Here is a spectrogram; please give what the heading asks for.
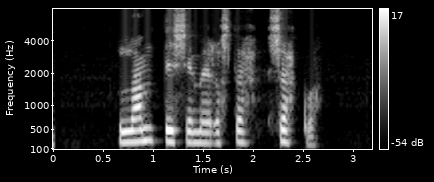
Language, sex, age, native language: Icelandic, male, 9, Icelandic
